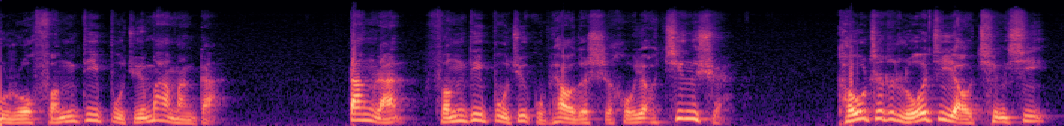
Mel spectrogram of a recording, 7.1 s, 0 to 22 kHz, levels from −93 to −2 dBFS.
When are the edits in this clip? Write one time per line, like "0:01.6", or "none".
none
